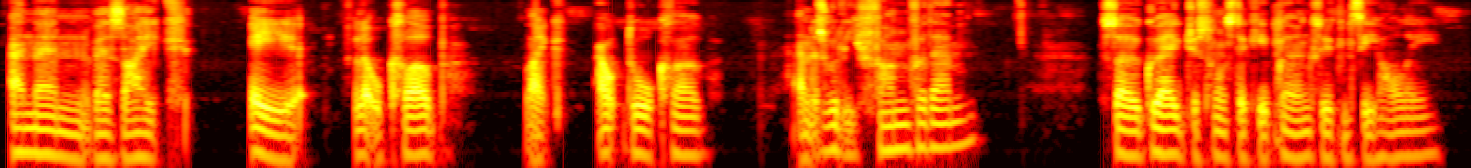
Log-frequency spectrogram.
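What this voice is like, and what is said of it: Croaky, hoarse voice. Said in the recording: “my voice is so damn croaky. I sound like flipping a frog.”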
